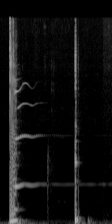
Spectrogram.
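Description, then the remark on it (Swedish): Two glasses clink together twice in a toast, about a second apart; the first knock leaves a clear, high ringing tone that lingers and slowly fades under the second, duller tap. One glass is full of juice (saft). No voices. “Och ska vi skåla också? Jag vill skåla.”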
